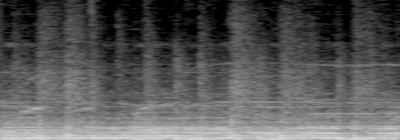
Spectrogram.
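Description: A band playing loudly: a drum kit over sustained held chords, with a chord change about one and a half seconds in.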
